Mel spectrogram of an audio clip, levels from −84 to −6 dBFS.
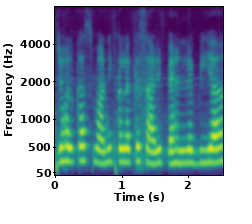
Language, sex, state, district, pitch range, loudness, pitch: Bhojpuri, female, Uttar Pradesh, Deoria, 225-250 Hz, -16 LUFS, 240 Hz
